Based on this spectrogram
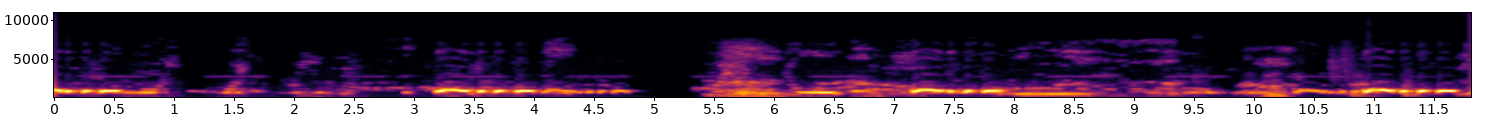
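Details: Zebra dove singing at night: soft, rolling trilled coos in bursts of about a second, repeated several times, interrupted midway by indoor voices and chatter.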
